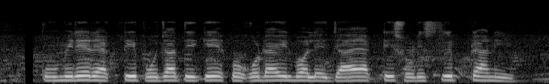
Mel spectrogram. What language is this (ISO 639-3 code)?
ben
